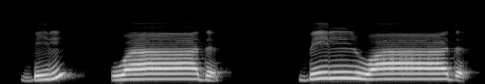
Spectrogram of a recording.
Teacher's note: دال ساکن پہ قلقلہ ہوگا، وقف کی صورت میں زیر جزم میں بدل جائے گی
